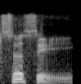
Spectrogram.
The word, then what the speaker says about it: Circe: Kirk comes from the Roman word cirque and cirque comes from the Greek mother Circe, pronounced Circe, a sorceress who would tempt men into her house, turn them into pigs and eat them.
